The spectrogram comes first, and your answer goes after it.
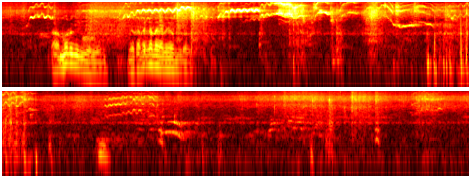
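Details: Monkeys, possibly langurs, shriek in harsh, wavering squeals during a fight, with people talking nearby.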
